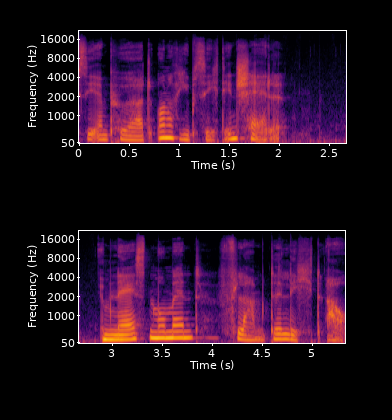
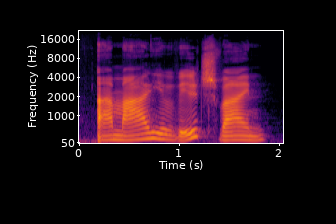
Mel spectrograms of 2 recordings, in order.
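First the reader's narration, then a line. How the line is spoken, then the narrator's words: Croaked. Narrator (German): krächzte er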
